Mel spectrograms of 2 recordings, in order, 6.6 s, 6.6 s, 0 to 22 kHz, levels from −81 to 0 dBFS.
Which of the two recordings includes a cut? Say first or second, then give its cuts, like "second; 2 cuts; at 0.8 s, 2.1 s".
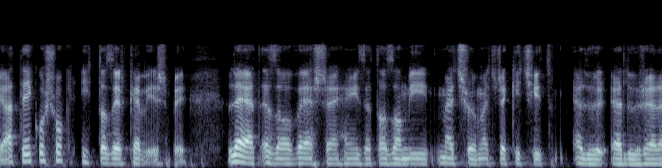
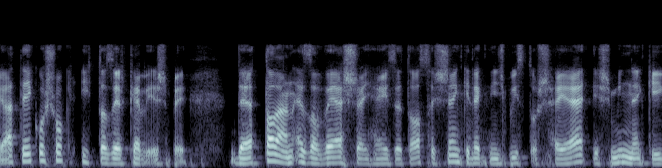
first; 1 cut; at 2.2 s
